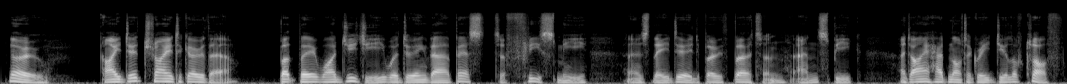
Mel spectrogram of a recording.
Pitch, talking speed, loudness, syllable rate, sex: 105 Hz, 185 wpm, -18 LUFS, 4.5 syllables/s, male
